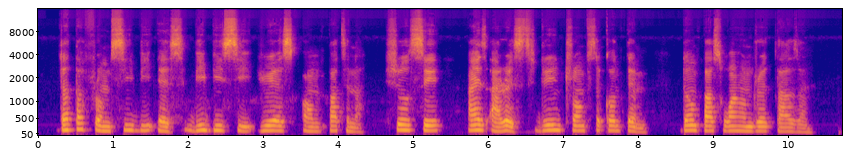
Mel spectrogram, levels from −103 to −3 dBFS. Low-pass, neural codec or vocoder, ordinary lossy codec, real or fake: 14.4 kHz; none; Opus, 16 kbps; real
